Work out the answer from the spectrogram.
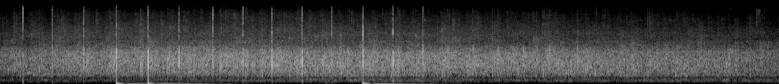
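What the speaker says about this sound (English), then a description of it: "Could we please have a round of applause for the judges?" An audience at an awards show applauds the judges, a sustained round of clapping from a sizable crowd with a few sharper claps standing out near the microphone.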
